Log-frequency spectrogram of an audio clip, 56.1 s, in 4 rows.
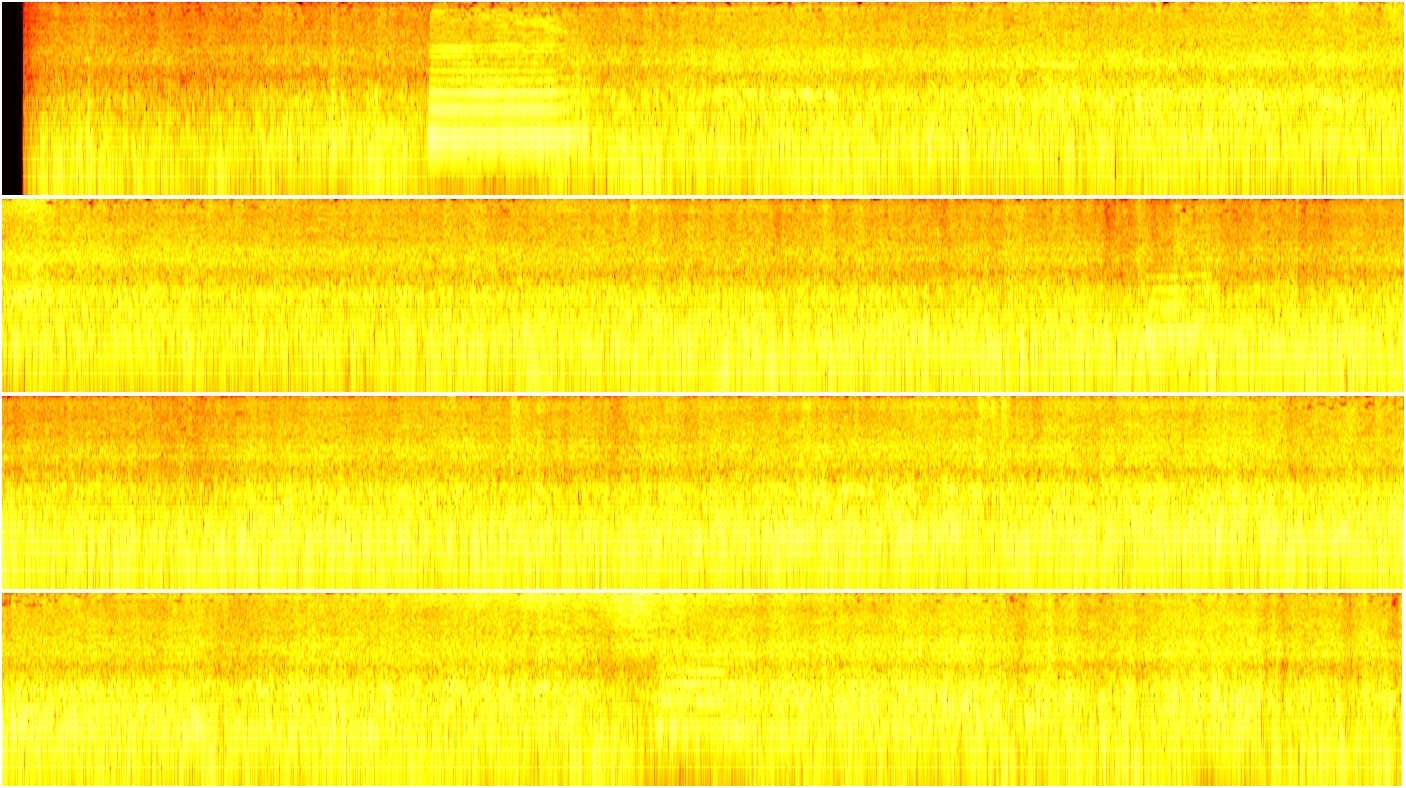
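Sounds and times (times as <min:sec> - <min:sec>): clickety-clack over rail joints: 0:00.2 - 0:56.0
passing train rumble: 0:00.2 - 0:56.0
wheel and rail rumble: 0:00.2 - 0:56.0
train horn: 0:04.2 - 0:06.0, 0:07.2 - 0:08.5, 0:25.4 - 0:26.3, 0:48.2 - 0:51.0.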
